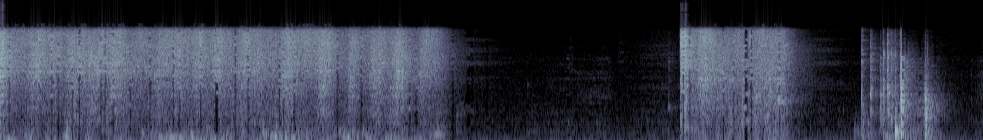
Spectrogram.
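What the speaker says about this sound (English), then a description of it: "Take the blow gun, throw some air in it." A compressed-air blow gun blows dirt out of a fan's motor housing in a loud, sustained hiss for about four seconds, then two shorter bursts after a pause.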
